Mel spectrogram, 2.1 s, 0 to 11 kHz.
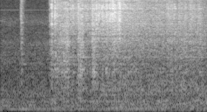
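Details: Maruti Swift (stated 2017 model), started with the clutch released, when no noise comes: a short crank with a quick clean catch, no starter grind or lingering whir, then a steady idle; normal start.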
